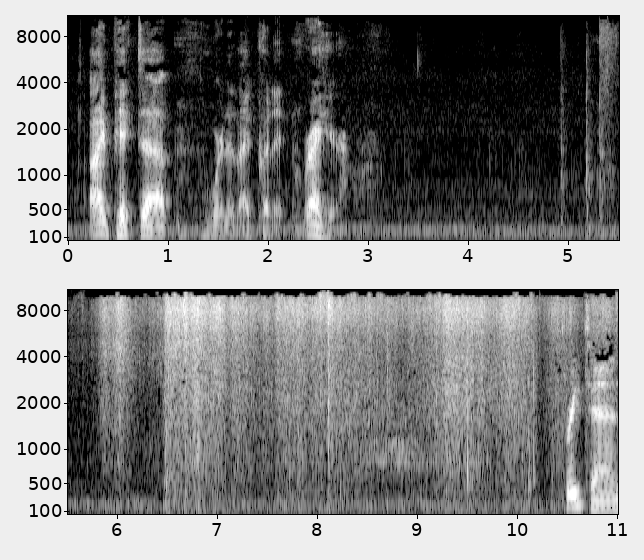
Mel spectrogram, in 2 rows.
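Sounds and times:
packages rustling and scraping: 0:05.3 - 0:11.0
small clicks of packages: 0:05.9 - 0:10.6.

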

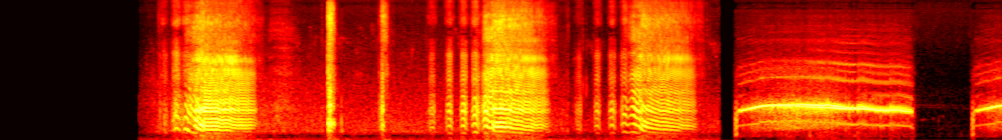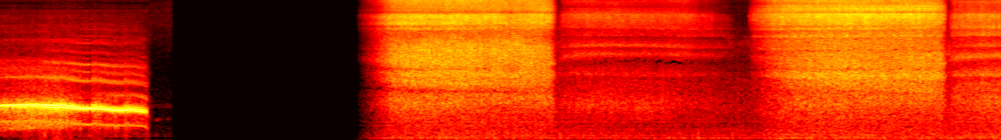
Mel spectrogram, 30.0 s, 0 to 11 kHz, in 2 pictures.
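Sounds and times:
long steady animal calls: 0:02.2 - 0:04.8, 0:05.5 - 0:13.8, 0:14.6 - 0:17.3, 0:20.5 - 0:30.0
animal calls falling in pitch: 0:11.0 - 0:13.8, 0:14.6 - 0:17.3.

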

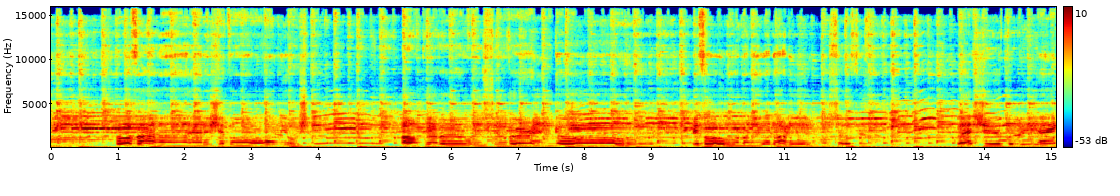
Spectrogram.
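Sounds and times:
person singing: 0:00.0 - 0:04.3, 0:05.2 - 0:12.6, 0:13.6 - 0:15.0
acoustic guitars: 0:00.0 - 0:15.0
banjo: 0:00.0 - 0:15.0
fiddle: 0:00.0 - 0:15.0
upright bass walking: 0:00.0 - 0:15.0.

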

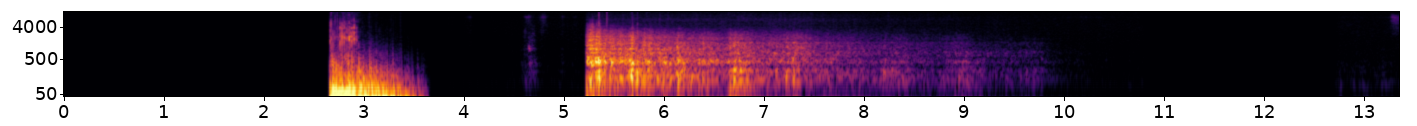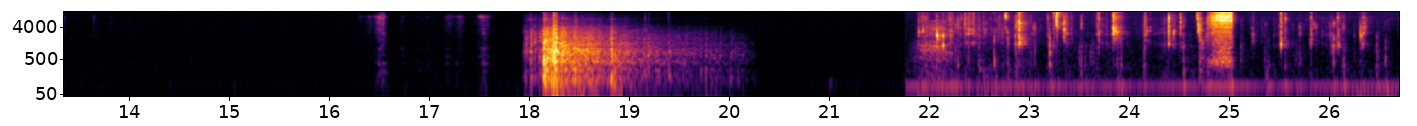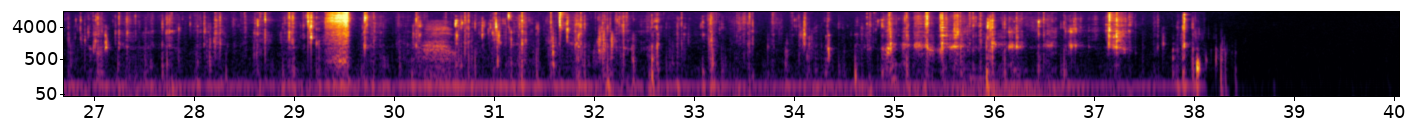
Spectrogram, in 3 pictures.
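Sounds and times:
sharp crack: 0:02.7 - 0:03.6, 0:05.2 - 0:09.8, 0:18.0 - 0:20.2
lightning crackling blast: 0:05.2 - 0:10.0, 0:18.0 - 0:20.2
chewing crunchy food: 0:21.8 - 0:38.5.

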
